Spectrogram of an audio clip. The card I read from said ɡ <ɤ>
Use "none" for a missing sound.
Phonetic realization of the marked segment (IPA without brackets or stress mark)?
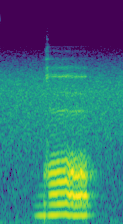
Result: o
